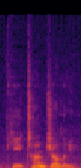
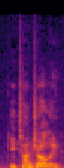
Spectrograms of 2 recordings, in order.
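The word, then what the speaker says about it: Geetanjali Shree: frame it's set in I didn't pronounce her name correctly gitan jalishri gitanjali gitanjali okay gitanjali Shri is the author's name 80 year old ma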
